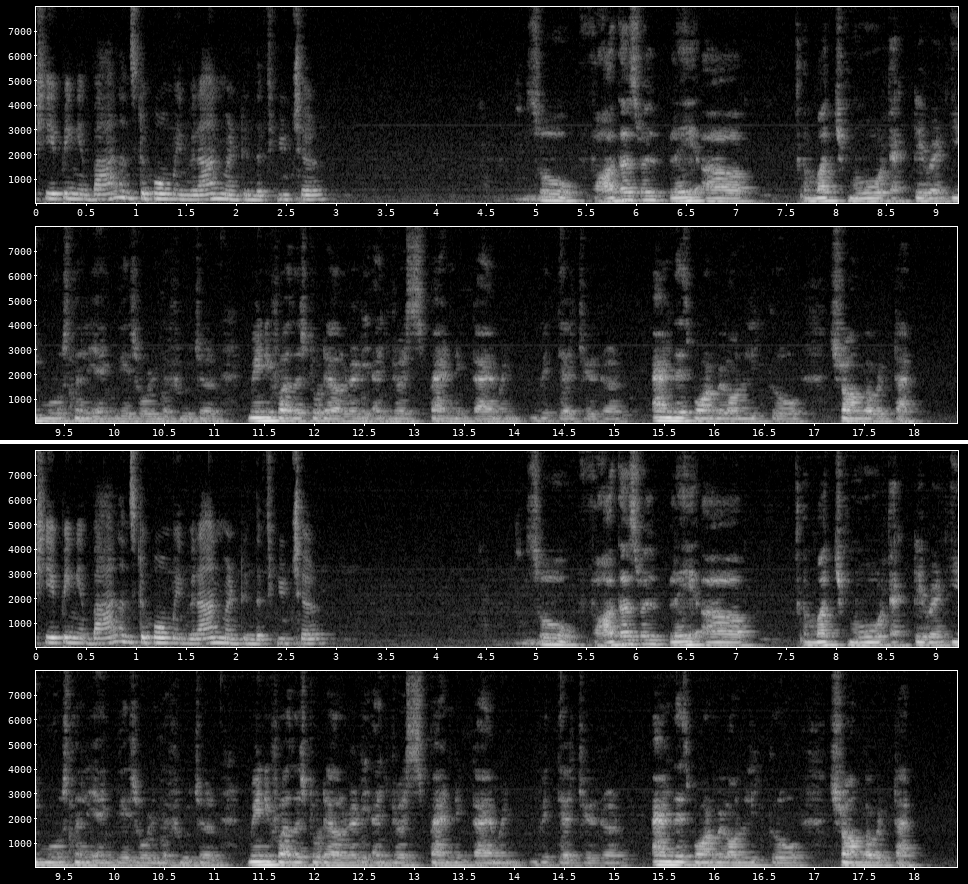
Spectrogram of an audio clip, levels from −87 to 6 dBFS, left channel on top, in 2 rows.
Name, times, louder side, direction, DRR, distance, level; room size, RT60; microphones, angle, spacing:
voice 1, 0.0-2.9, right 1 dB, 55° right, 1.0 m, -21 dB
voice 2, 4.8-7.1 7.6-11.1 11.3-15.1 15.4-17.9, equal, 20° right, 1.0 m, -20 dB
4.3 x 2.0 x 3.7 m
head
